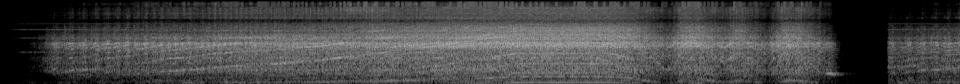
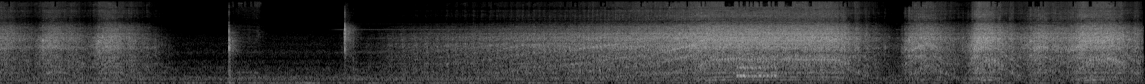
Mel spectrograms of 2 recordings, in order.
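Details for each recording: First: Traxxas TRX-4 Ford Bronco RC crawler, before maintenance of motor, gears, portal axles and diffs: high electric whine rising and falling with motor speed plus gritty gear rattle; rough noisy drivetrain, cause not confirmed. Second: Traxxas TRX-4 Ford Bronco RC crawler after maintenance of motor, gears, portal axles and diffs: light, even gear whir climbs in pitch as it speeds up, then settles; no clicking or grinding, drivetrain sounds healthy.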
